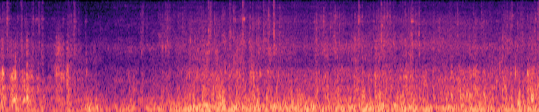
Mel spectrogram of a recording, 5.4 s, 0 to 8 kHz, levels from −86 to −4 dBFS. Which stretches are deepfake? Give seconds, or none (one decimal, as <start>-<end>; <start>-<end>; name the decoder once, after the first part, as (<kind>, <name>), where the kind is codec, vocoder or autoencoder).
none

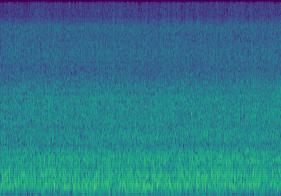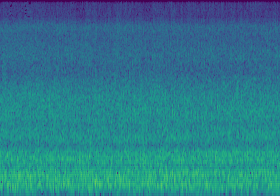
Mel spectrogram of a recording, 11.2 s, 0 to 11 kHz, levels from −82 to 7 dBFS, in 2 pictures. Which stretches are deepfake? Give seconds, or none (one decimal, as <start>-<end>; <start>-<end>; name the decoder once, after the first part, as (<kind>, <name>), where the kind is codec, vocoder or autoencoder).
0.0-5.7 (vocoder, WaveNeXt); 6.3-11.2

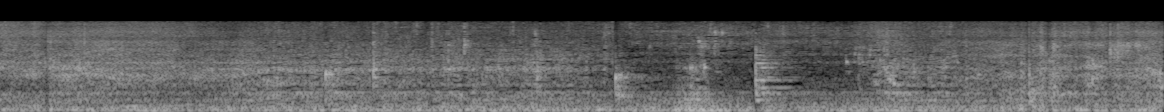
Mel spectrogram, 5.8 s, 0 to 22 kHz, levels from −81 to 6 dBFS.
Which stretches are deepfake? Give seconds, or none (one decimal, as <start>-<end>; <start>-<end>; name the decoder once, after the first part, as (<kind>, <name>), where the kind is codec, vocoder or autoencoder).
0.0-1.3 (codec, SNAC); 4.8-5.8

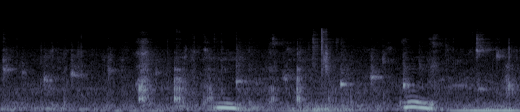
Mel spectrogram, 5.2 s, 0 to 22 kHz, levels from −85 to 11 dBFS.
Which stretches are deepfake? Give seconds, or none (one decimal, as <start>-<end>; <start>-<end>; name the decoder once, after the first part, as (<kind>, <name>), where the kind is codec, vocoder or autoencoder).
0.0-5.2 (codec, DAC)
